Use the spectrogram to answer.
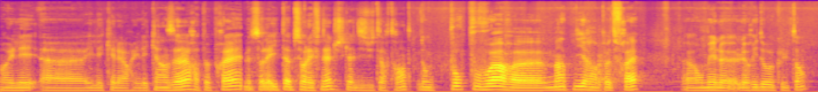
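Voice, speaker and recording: His voice is fairly low-pitched, with a dark, mellow tone. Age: 30s. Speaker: tenant giving testimony. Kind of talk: testimony. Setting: at home, apartment. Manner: hesitant, many fillers.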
